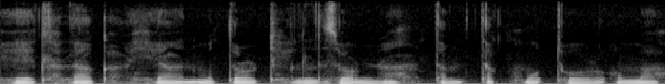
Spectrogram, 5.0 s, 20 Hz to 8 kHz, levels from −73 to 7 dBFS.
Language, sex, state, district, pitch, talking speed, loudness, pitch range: Mizo, female, Mizoram, Aizawl, 195 Hz, 180 wpm, -17 LUFS, 190-200 Hz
